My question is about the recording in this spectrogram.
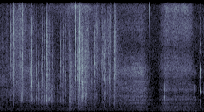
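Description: Faint, irregular small clicks and crinkling, busiest in the first two seconds, with a few more after about three seconds.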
